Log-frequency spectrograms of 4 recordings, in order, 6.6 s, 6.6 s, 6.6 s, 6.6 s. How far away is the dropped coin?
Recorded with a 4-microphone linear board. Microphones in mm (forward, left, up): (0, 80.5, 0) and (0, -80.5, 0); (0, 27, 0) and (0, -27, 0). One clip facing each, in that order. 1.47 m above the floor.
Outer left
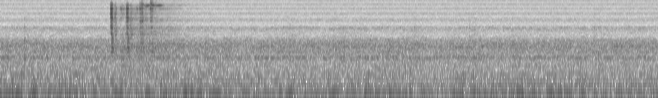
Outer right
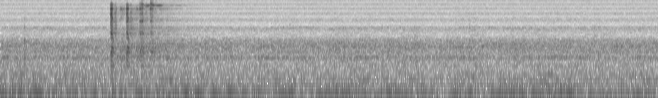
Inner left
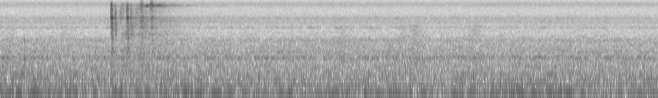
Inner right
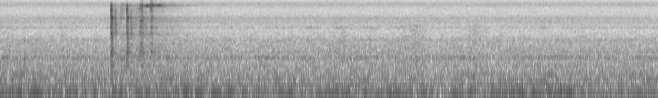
About 2.5 m.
